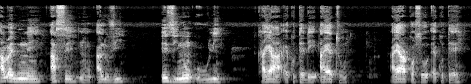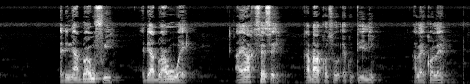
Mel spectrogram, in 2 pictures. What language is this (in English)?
Ikposo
